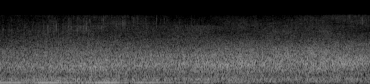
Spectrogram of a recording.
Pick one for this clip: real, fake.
real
